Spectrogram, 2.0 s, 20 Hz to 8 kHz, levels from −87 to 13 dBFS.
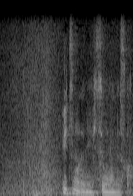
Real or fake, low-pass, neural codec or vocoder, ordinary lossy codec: real; 7.2 kHz; none; none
